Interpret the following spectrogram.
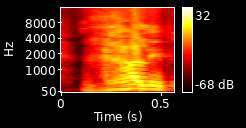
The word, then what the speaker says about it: গালিব: যেরকম যারা উর্দু শোনেন বা হ্যাঁ যারা হ্যাঁ, কবিতা শোনেন তারা জানেন যে আমরা বলি ওটা গালিব, কিন্তু গালিব নয়, গালিব, এরকম একটা ব্যাপার আছে আর কি।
